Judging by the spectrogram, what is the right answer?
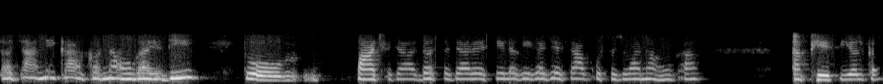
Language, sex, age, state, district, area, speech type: Hindi, female, 18-30, Uttar Pradesh, Chandauli, rural, conversation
